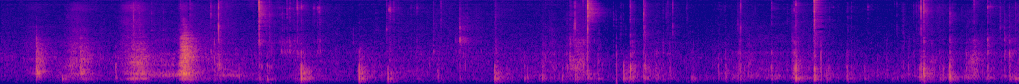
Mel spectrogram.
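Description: Hands handling a black leather Louis Vuitton Capucines BB handbag and its shoulder strap: irregular light clicks and taps of the metal hardware and clasp, with leather rustling and a few sharper knocks.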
